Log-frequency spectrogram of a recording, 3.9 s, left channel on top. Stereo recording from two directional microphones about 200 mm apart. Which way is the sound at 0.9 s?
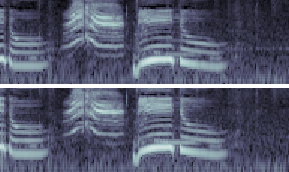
20° left (ahead or behind).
